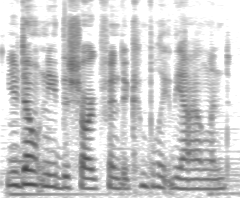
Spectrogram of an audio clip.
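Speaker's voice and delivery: ordinary delivery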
